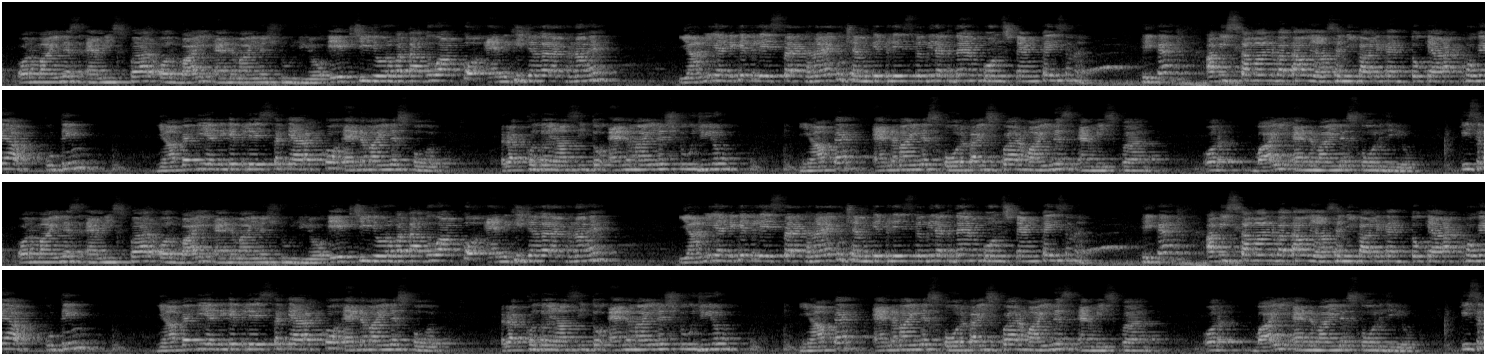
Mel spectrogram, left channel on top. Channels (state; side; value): normal; both; correlation 0.95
